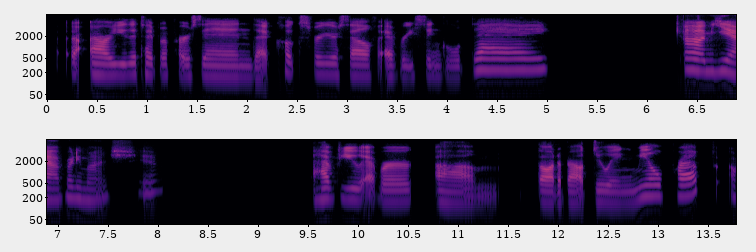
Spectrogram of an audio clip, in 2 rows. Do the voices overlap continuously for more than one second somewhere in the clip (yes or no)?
no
